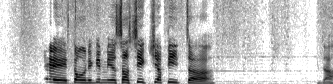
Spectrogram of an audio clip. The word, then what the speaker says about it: salsiccia: Well, it's not Sicilian, like the place. It's not that. It's Salsiccia.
